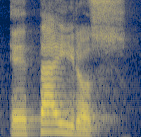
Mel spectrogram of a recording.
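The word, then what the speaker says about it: ἑταῖρος: se representa y significa, se pronuncia más bien dicho, etairos.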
